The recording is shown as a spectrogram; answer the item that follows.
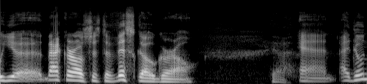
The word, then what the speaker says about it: VSCO: That app is called VSCO. And it's spelt like disco, but with a V and no I, VSCO.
